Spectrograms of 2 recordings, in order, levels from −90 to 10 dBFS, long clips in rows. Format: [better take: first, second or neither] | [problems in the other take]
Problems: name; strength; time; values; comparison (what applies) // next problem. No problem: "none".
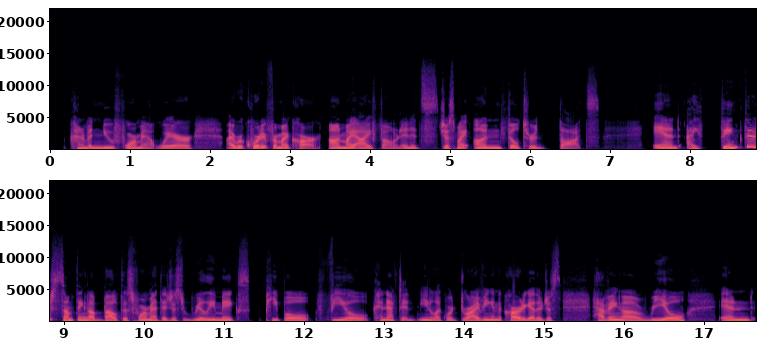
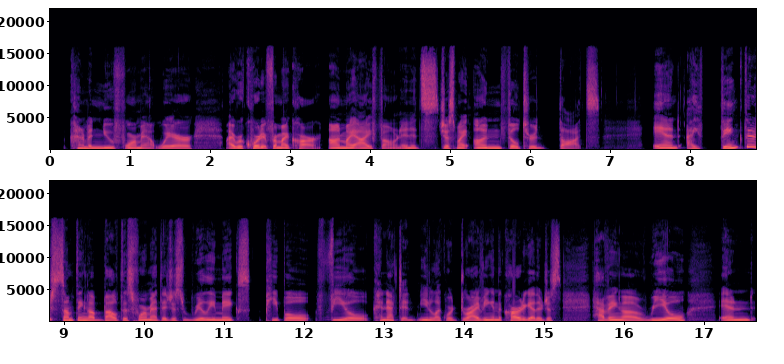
second | muffled; slightly; fading above 3 kHz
